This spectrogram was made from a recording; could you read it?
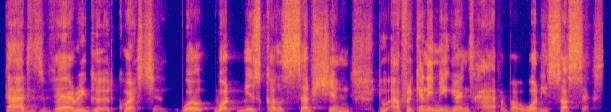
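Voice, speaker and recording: A man's voice: fairly low pitch, gravelly. A middle-aged man speaking as a podcast guest, telling stories and making points with emphasis. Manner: emphatic, animated storyteller. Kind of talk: conversational interview.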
